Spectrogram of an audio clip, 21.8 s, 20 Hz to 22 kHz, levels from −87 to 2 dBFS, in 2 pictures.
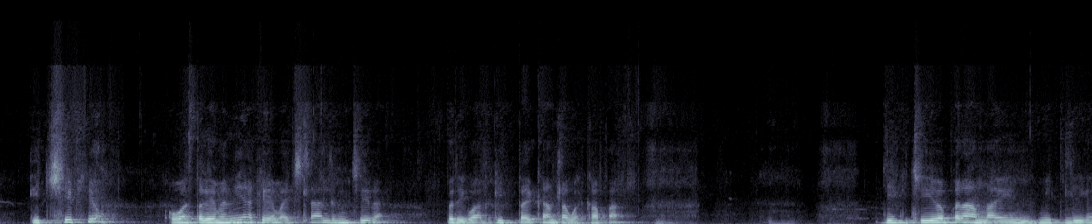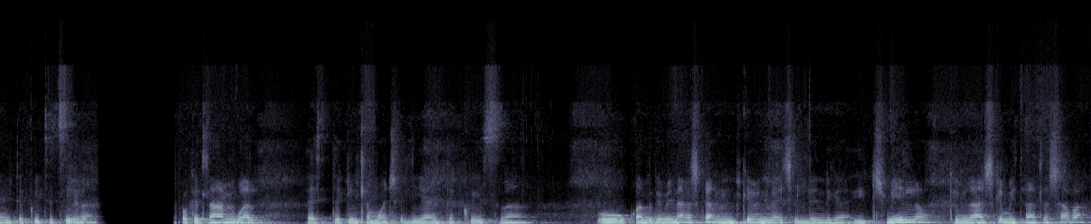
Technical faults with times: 11.89-12.70 long network dropout
12.88-15.15 jitter buffer speed-up

